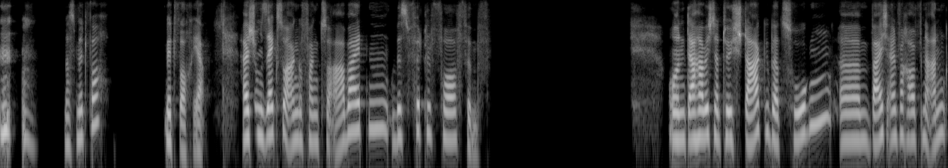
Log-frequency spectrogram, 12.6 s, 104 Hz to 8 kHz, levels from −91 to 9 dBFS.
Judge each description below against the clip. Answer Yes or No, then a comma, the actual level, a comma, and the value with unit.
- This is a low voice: No, high, 230 Hz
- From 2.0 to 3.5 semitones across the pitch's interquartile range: Yes, average, 3.2 semitones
